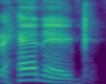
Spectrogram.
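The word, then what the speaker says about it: Hennig: Sharp versus Mr Perfect Kurt henig which everyone pronounces Kurt Henning for for for some reason but yeah he he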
